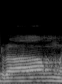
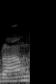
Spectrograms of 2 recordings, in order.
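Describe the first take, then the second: First: The first vowel is stretched out long. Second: The first vowel is said short. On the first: The speaker calls it right. "रा को थोड़ा सा लंबा खिंचाते" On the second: The speaker calls it wrong. "राम करके नहीं बोलते"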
